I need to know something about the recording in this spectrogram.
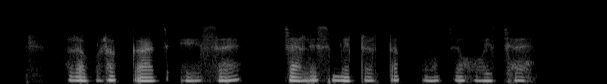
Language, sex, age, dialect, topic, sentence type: Maithili, female, 31-35, Bajjika, agriculture, statement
